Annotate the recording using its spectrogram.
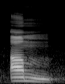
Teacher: دونوں ہونٹوں کا جو باہر والا خشک حصہ ملا ہے، باہر والا خشک حصہ ملا ہے، وہاں سے میم ادا ہوئی ہے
